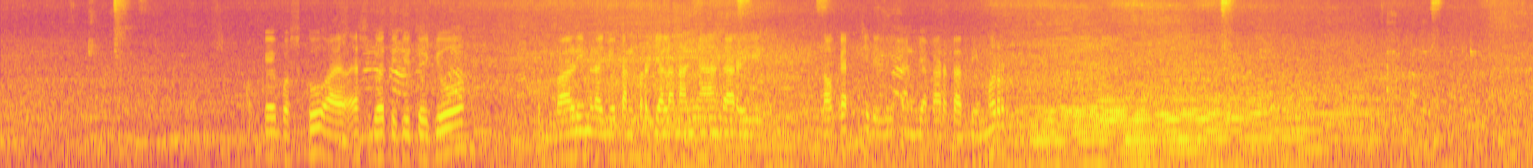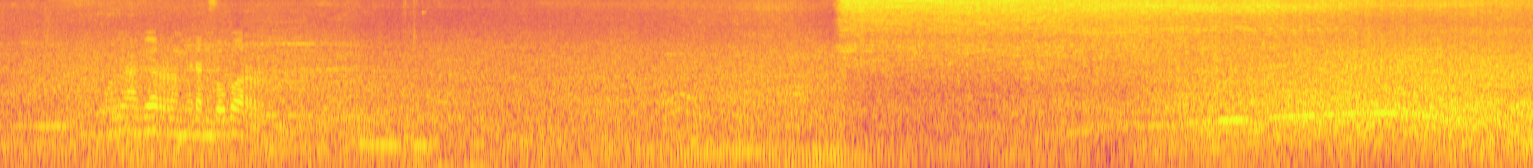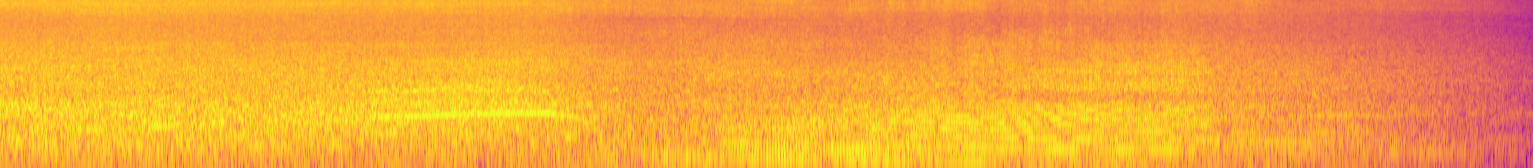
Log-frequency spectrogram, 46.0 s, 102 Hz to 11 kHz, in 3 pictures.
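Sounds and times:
heavy traffic noise: 0:00.0 - 0:45.9
other vehicle engines: 0:00.0 - 0:45.9
bus diesel engine accelerating: 0:05.1 - 0:17.9, 0:18.5 - 0:44.8
burst of air hiss: 0:23.6 - 0:28.8.

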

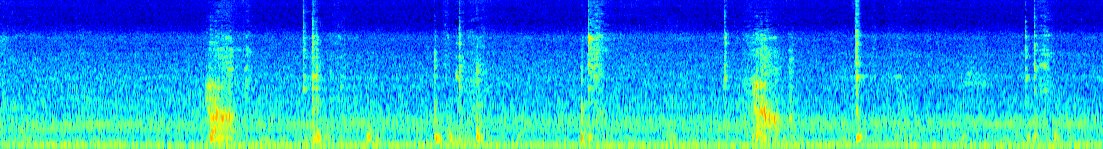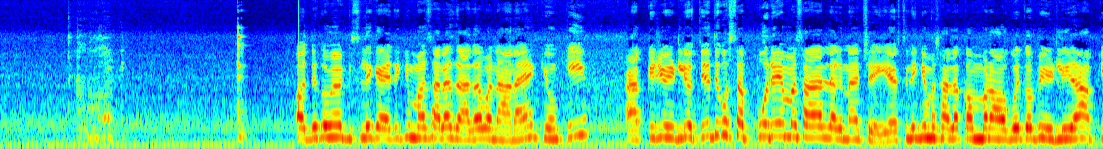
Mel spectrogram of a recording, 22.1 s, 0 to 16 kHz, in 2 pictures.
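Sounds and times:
low hum: 0:00.0 - 0:18.2
metal spatula scraping a pan: 0:02.1 - 0:05.0, 0:05.8 - 0:06.2, 0:07.2 - 0:09.2, 0:10.2 - 0:10.6, 0:11.7 - 0:12.3.

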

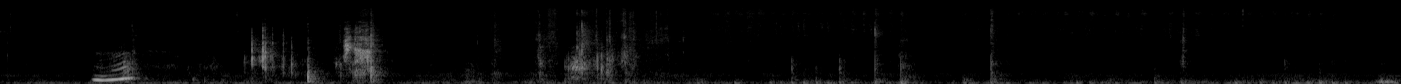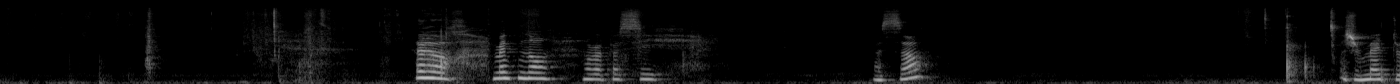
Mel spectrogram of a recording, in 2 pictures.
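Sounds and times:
paper and card rustling: 0:04.8 - 0:09.1, 0:14.7 - 0:18.6.

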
